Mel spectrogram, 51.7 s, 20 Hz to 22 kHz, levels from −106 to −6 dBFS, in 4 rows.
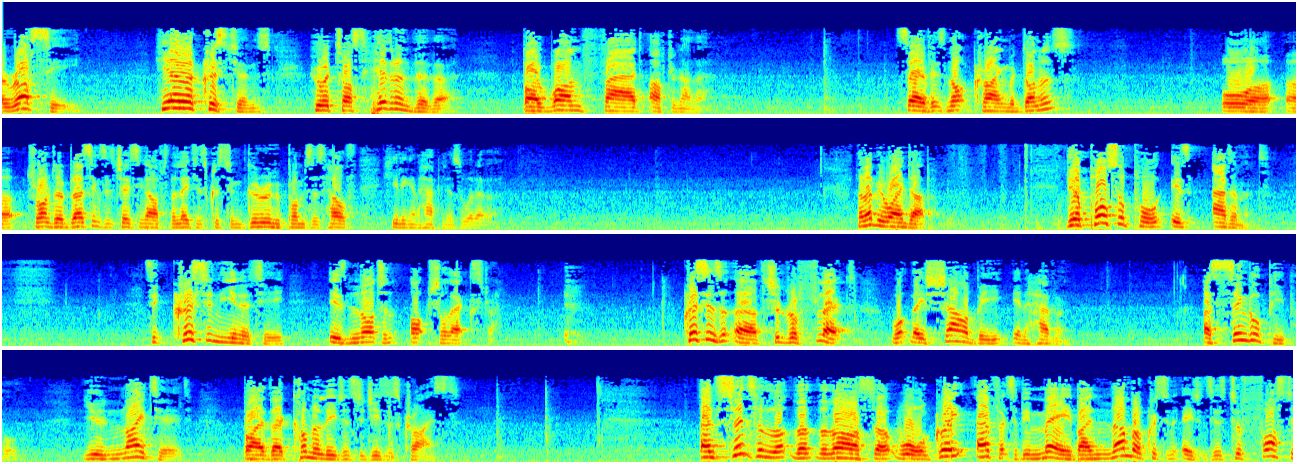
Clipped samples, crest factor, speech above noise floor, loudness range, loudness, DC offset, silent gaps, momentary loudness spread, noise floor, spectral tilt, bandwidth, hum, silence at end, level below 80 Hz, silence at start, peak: under 0.1%; 18 dB; 31 dB; 9 LU; -20 LUFS; under 0.1%; none; 16 LU; -51 dBFS; -5 dB/octave; 8.8 kHz; none; 0 s; -50 dBFS; 0 s; -2 dBFS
